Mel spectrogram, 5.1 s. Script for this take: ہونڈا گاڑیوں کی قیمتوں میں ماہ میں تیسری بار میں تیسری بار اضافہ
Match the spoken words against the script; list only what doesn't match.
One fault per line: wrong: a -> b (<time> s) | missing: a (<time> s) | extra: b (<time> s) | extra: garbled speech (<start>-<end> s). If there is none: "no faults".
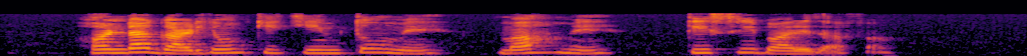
missing: میں تیسری بار (4.0 s)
